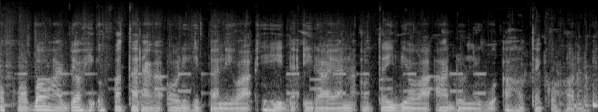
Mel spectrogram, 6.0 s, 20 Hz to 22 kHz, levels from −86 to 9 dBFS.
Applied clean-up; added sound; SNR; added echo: neural mask model RNNoise.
